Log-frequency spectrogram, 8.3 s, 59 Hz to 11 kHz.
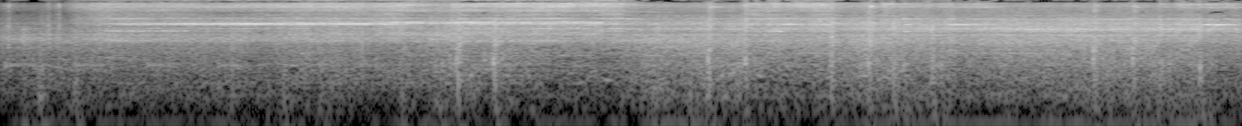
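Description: Two-car KiHa 40-series diesel railcar train passing close by, getting louder about half a second in. Its wheels squeal with a high steady whine through the first half, over scattered clicks as the wheels cross the rail joints.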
